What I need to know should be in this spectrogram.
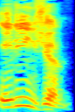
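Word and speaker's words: Heringer: Depois ele fez uma carreira muito grande, ficou muito tempo na Fertilizantes Eringer. É essa a pronúncia correta, né? Eringer.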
